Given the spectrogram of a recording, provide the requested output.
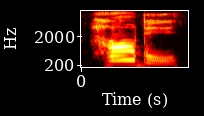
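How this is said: It is said the British or Australian way. "if you're from the U K or Australia, you say you say herbal"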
